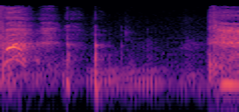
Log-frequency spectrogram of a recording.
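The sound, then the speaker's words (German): A cat gives a brief, high meow right at the start, followed by soft clicks and a faint low purr, then a sudden loud burst of hissy noise cuts in. “Katze.”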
